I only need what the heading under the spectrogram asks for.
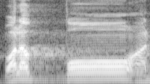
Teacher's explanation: Seperti yang dibuat oleh orang yang jahil ketika mengucap waladhdallin, maka dia himpunkan dua bibirnya hingga berubah baris fathah kepada baris dhammah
